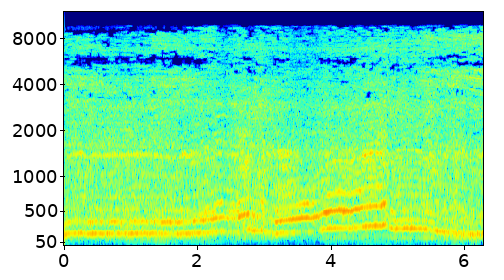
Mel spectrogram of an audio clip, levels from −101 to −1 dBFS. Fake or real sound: real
